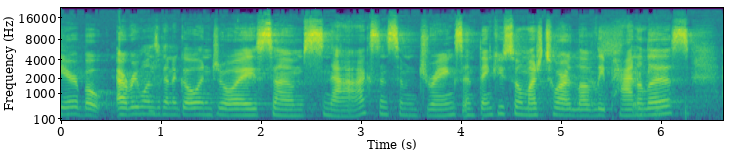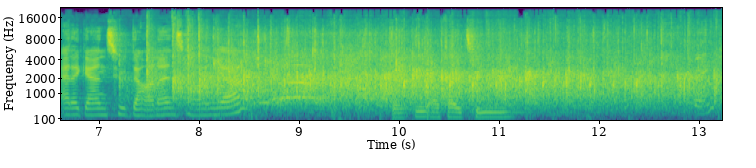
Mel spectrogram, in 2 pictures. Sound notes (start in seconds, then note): 7.2 audience applauds and cheers; 11.2 audience continues to applaud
